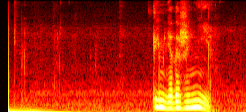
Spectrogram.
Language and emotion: Russian, angry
